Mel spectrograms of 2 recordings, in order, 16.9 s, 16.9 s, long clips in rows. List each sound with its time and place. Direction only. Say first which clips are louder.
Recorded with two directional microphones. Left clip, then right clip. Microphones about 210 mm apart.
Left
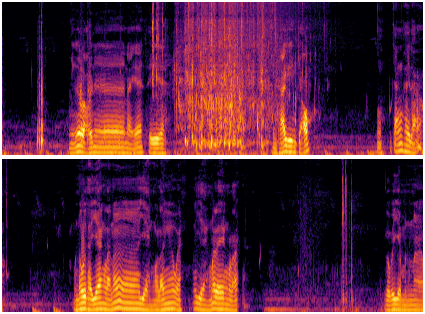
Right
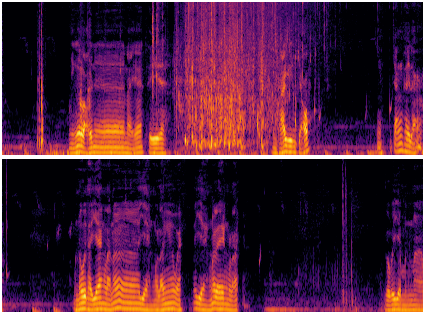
1.3 s a sound: left 4 dB; centre (ahead or behind)
5.7 s speech: left 4 dB; 10° right (ahead or behind)
6.1 s pour: left 2 dB; 10° right (ahead or behind)
7.8 s speech: left 5 dB; 10° left (ahead or behind)
9.8 s speech: left 4 dB; 15° left (ahead or behind)
16.1 s a man's voice: left 4 dB; 20° left (ahead or behind)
